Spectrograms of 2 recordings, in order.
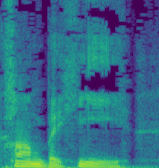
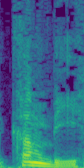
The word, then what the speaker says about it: Combahee: And by the way, if you see the river on the map, it looks like it should be pronounced Combahee, But I found out in South Carolina they call it the Cumbie River.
